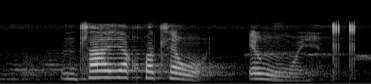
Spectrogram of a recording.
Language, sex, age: Tswana, female, 31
